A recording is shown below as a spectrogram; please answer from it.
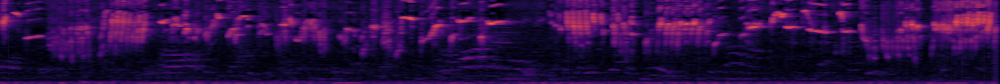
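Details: Female canary singing busily and without a break for ten seconds, mixing buzzy trills, sharp high chirps and brief whistled slides in a dense, jumbled chatter over a low background hum.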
